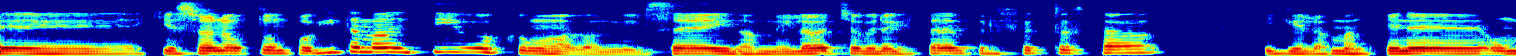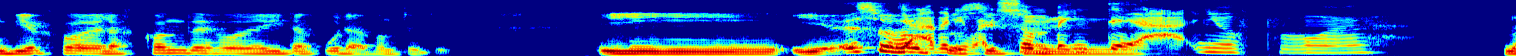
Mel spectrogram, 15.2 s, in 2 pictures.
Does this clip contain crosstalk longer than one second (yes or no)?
yes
